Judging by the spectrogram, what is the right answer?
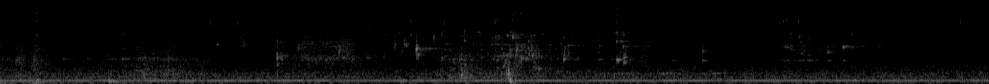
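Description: Thin stream of liquid cake batter pouring from a plastic measuring jug into a glass baking dish, trickling and dripping softly, with a few faint ticks. A steady low hum runs underneath.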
